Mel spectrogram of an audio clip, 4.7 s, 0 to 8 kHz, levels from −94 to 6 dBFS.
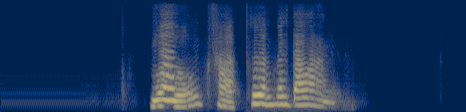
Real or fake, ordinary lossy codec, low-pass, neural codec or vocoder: fake; none; 7.2 kHz; codec, 16 kHz, 0.5 kbps, FreqCodec, smaller model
